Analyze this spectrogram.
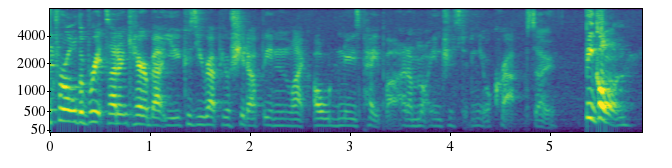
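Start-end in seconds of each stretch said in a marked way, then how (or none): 5.3-5.8 mock dismissal. Dismissing the Brits.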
